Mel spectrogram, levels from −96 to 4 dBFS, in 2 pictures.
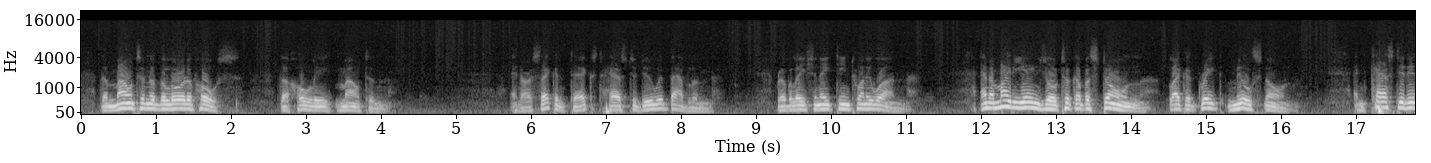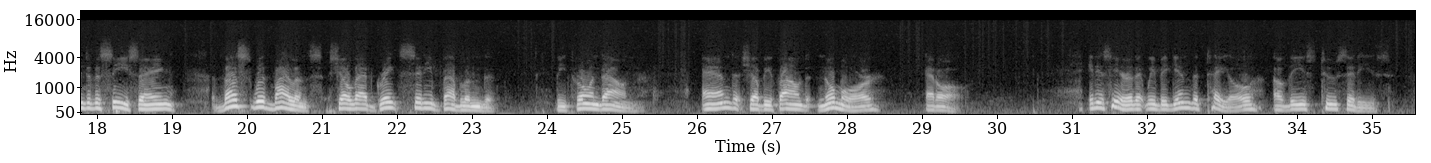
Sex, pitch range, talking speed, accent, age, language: male, 105-150 Hz, 125 wpm, American, 60-79, English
